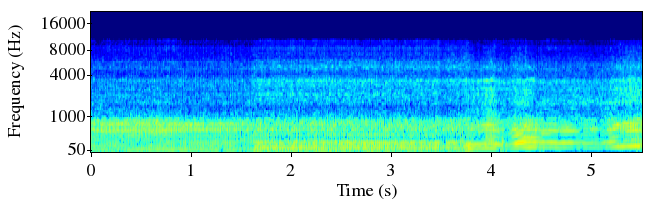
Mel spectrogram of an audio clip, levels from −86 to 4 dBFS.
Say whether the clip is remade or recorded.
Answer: remade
